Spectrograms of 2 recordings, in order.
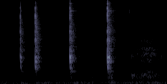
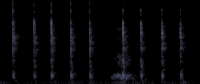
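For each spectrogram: First: Four crisp, bright metallic ticks with a brief ring: a thin pressed steel headphone yoke being tapped. Second: Nine quick, clicky taps with a metal tool, each gone instantly with no ring: a plastic headphone yoke.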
